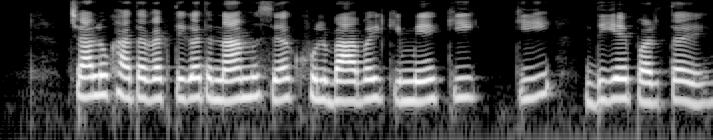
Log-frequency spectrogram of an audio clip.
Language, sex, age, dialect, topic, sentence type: Maithili, female, 18-24, Bajjika, banking, question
